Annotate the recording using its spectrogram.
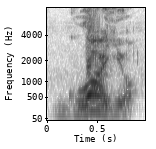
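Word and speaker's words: guaio: contains the consonant G but this consonant has the same sound in English G as in gold this is guayo the stress is on the a it translation is something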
